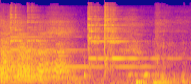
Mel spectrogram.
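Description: Several glasses clink together in a quick toast, bright ringing tones hanging in the air between sharp taps, fairly loud, with faint murmuring voices underneath.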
